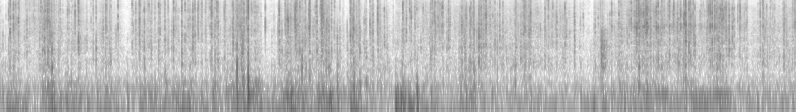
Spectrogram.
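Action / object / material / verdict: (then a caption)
scrape / plastic air-pillow packaging sheet / plastic / none. A large sheet of clear plastic inflatable air-pillow packaging is crinkled and scratched with long dark nails and fingertips. The result is a steady, dense stream of bright, crackly crinkling, with short sharp snaps and swells of louder rustling throughout.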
